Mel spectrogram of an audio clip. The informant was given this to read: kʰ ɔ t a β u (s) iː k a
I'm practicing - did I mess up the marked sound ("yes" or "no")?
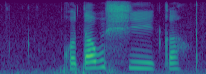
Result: yes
